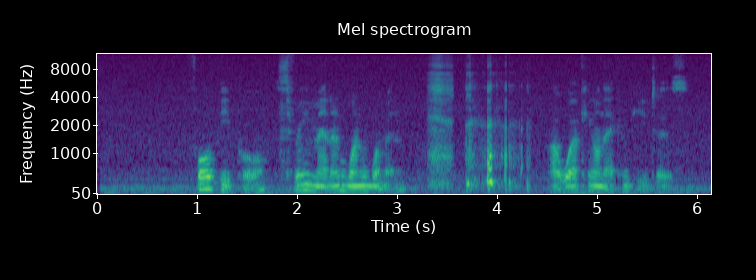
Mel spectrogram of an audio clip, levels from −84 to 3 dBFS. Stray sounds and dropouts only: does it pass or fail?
fail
